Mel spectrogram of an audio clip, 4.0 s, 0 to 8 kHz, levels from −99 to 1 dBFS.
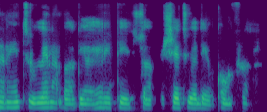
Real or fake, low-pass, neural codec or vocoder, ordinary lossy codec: fake; 7.2 kHz; codec, 16 kHz, 4 kbps, X-Codec, HuBERT features, trained on balanced general audio; none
